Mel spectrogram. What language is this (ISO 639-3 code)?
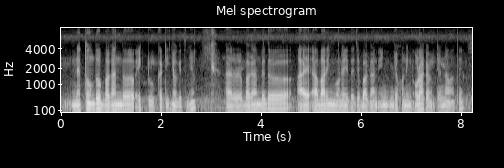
sat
